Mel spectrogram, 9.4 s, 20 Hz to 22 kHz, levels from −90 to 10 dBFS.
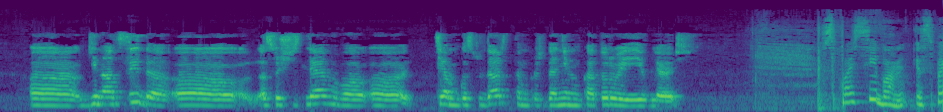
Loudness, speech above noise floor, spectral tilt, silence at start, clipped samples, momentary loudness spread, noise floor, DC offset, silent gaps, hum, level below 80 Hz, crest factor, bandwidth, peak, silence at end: -19 LUFS; 32 dB; -3 dB/octave; 0.3 s; under 0.1%; 9 LU; -51 dBFS; under 0.1%; none; none; -62 dBFS; 12 dB; 16 kHz; -8 dBFS; 0 s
